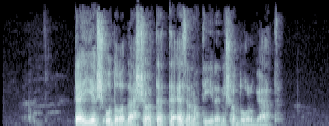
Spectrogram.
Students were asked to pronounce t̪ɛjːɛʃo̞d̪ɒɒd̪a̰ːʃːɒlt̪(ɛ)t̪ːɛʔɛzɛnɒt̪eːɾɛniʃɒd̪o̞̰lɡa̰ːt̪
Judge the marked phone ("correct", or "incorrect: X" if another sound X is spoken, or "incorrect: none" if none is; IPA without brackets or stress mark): correct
